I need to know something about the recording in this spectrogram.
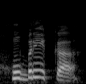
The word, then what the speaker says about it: rubricas: Terra Já a palavra rubricas a sílaba tônica é um penúltima sílaba nesse caso tratada como paroxítona é uma paroxítona não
